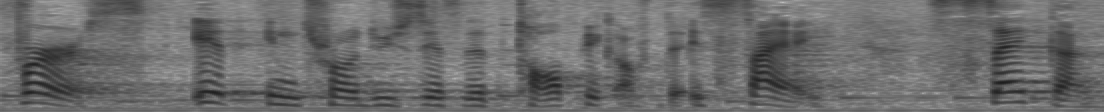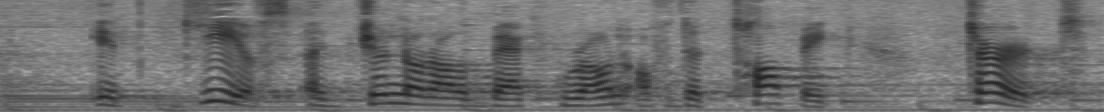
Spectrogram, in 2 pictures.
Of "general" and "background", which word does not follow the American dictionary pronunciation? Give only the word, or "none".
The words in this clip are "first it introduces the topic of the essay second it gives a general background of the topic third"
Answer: background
